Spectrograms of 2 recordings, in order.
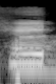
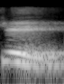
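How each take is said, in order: First: A breathy k gliding into an ei vowel. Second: A plain k with a short e vowel. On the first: The speaker calls it right. "কিন্তু উচ্চারণটা কি হবে? খেই" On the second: The speaker calls it wrong. "আমরা বলি"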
